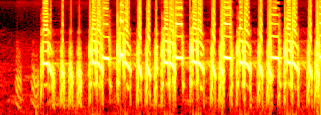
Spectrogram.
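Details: Loud, rapid grey francolin (teetar) calling: harsh, squawky notes tumbling one after another, each bearing a bright slurred whistle, kept up steadily for about four seconds.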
